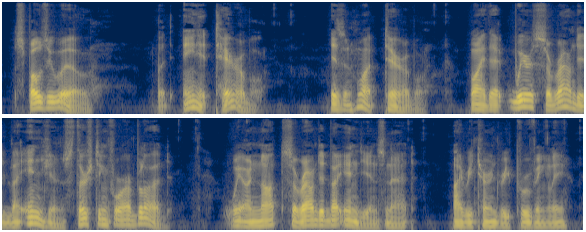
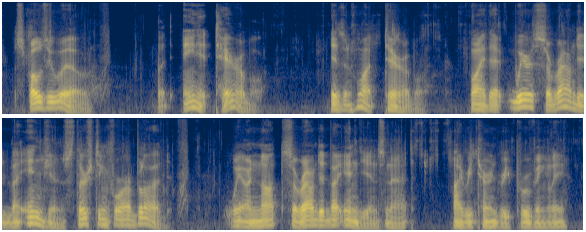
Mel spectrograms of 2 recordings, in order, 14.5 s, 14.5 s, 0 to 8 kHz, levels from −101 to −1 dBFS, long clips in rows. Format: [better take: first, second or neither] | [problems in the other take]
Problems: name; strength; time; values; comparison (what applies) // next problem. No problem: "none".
first | noise reduction (neural separator model SepFormer DNS4)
